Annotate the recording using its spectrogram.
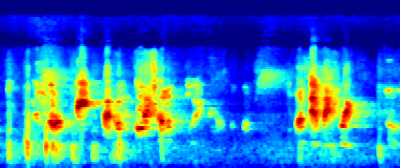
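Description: Speech only: a voice talking in two short bursts with a pause between.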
